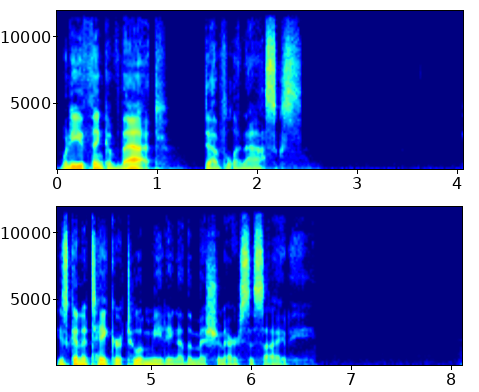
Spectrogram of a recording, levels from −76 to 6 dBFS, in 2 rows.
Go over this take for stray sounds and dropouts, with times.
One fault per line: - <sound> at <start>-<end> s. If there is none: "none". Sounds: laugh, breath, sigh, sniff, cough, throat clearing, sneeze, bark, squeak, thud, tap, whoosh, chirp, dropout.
none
